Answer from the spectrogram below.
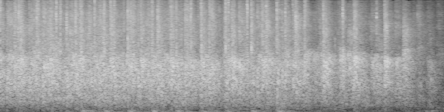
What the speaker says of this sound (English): So another round of applause for three incredible,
